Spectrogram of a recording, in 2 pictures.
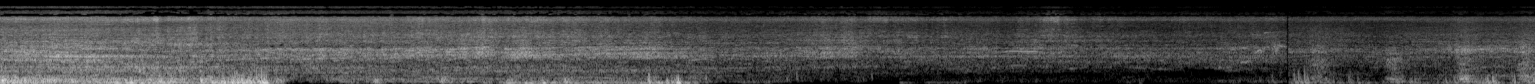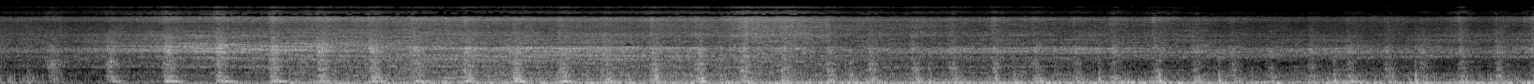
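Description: SE&CR O1 class 0-6-0 steam locomotive hissing steam, then working hard with a regular rhythm of exhaust beats as it pulls away. The sound is quieter in the middle and grows louder again as the beats set in.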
